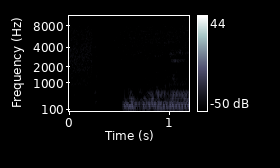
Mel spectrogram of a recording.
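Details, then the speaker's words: Dog snoring in the background of a chat recording, loud enough to be likened to a bear. "gosh hearing my dog snore yeah swear it sounds like a bear behind you"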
